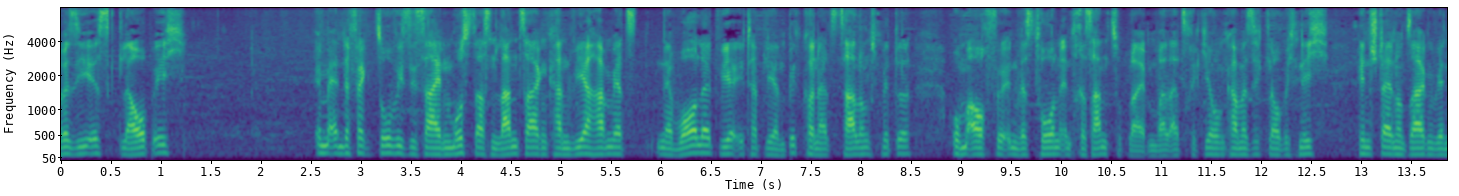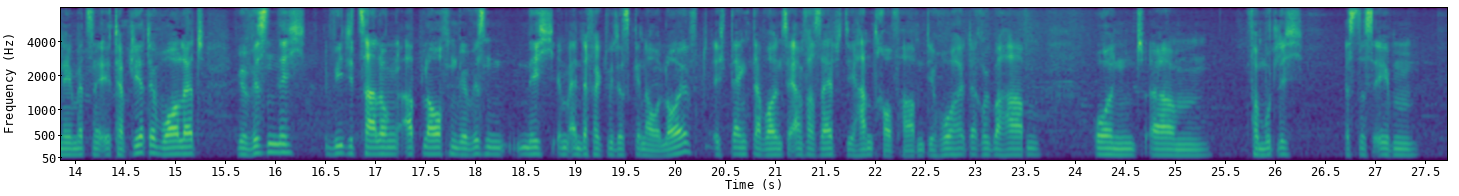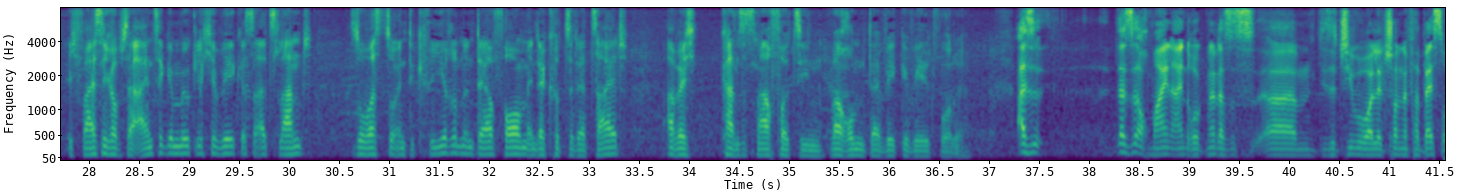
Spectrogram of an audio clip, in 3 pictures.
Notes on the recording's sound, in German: Die Aufnahme erfolgt vom Flughafen in Toronto, weswegen die Tonqualität nicht ideal ist.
